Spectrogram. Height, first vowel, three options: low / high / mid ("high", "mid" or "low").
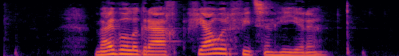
mid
